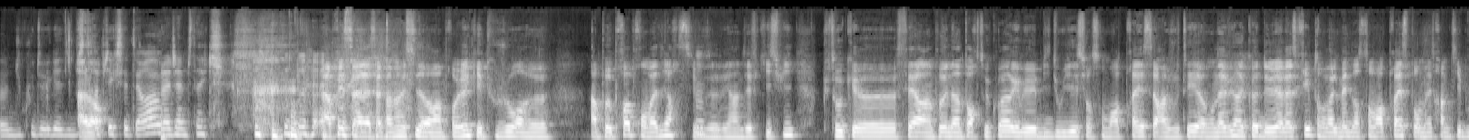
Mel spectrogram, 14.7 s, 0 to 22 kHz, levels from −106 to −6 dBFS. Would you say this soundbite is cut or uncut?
cut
